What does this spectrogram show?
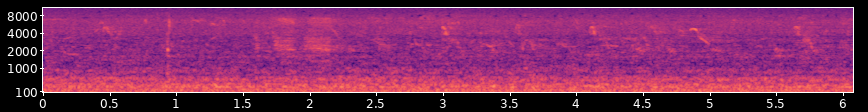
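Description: Short bird chirps, scattered and repeated, over a steady low rumble.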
